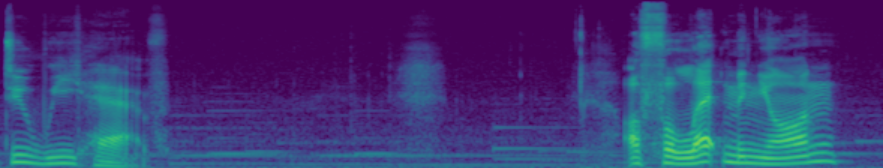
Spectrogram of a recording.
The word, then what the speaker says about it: mignon: we have a filet mignon mignon that's what is Mig known sorry I mispronounced it hmm some kind of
